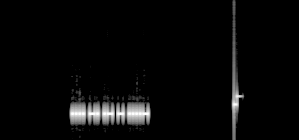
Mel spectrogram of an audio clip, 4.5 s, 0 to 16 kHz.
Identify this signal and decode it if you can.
Morse code, heard as a keyed tone, about 44 wpm, 700 Hz. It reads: HNAT4
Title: Code Groups - 5 Letter:Numbers - 45wpm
